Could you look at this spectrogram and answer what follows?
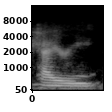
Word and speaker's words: Kyrie: name is kyrie kyrie it smelled like that spell like kiri but i choose to pronounce it kairi that's right bp yeah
